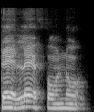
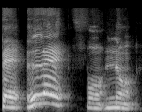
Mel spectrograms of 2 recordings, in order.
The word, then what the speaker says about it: teléfono: The same goes with teléfono, teléfono. The phonetic sound falls on the third syllable from the end.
